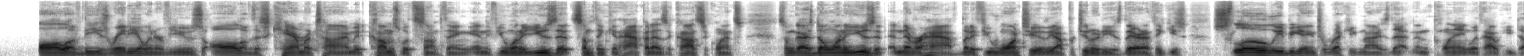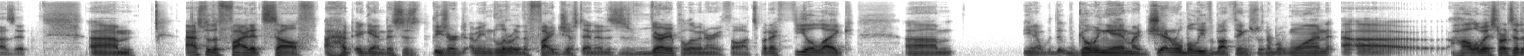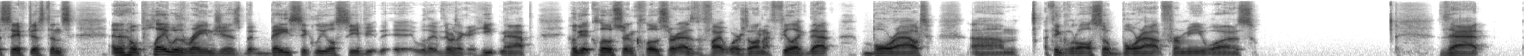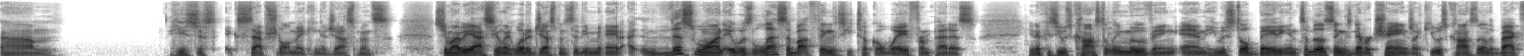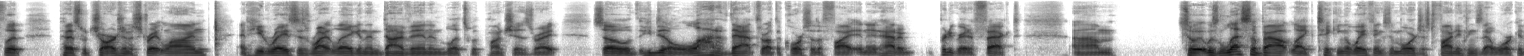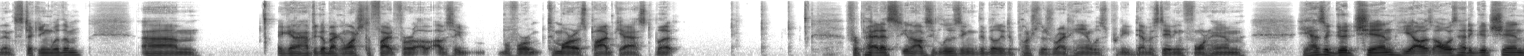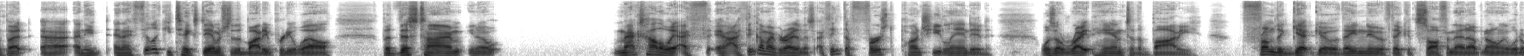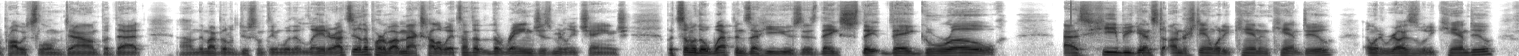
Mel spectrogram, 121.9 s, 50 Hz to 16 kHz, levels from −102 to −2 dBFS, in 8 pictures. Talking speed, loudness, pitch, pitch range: 225 wpm, -19 LUFS, 90 Hz, 80-100 Hz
